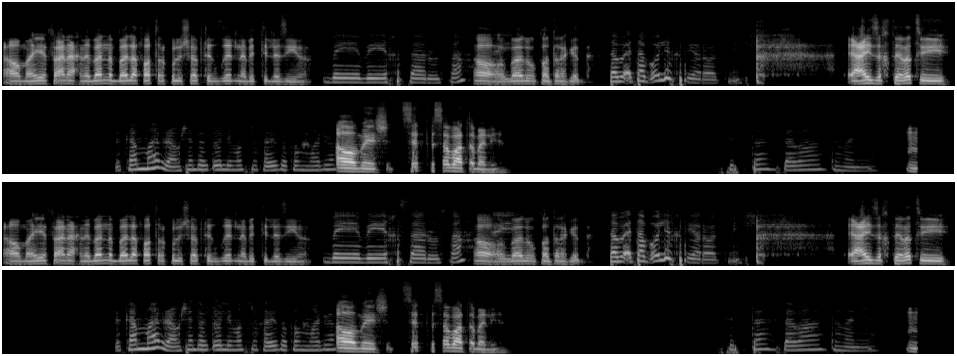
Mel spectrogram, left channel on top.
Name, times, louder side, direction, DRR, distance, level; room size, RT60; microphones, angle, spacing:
voice 1, 0.0-3.1 4.7-5.8 7.5-8.1 8.5-9.4 12.9-14.5 18.6-18.7, left 3 dB, 30° left, 1.3 m, -24 dB
voice 2, 3.2-5.4 6.1-7.5 10.8-12.9 16.8-18.3, right 1 dB, 35° right, 2.3 m, -36 dB
head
